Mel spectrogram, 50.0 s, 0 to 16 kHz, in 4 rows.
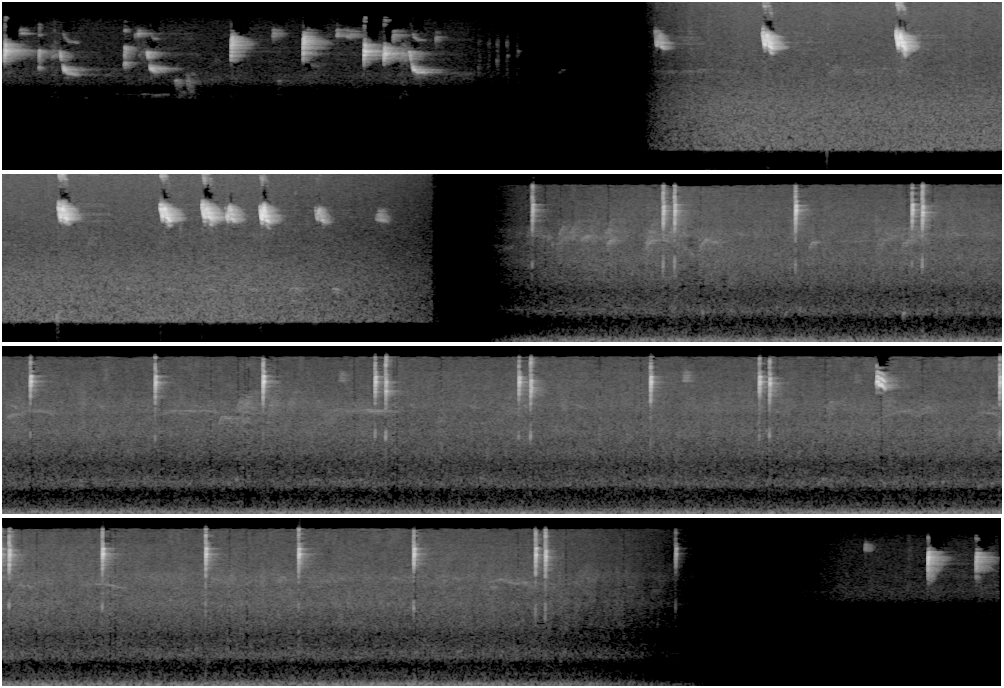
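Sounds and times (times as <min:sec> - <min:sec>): bird sharp call notes: 0:08.2 - 0:17.7.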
